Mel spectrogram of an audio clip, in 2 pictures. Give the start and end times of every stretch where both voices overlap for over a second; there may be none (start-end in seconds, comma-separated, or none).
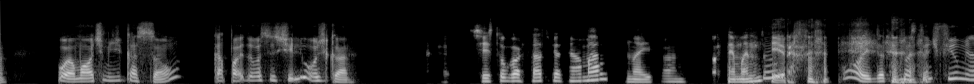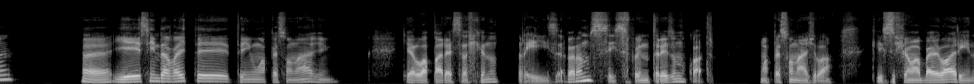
none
